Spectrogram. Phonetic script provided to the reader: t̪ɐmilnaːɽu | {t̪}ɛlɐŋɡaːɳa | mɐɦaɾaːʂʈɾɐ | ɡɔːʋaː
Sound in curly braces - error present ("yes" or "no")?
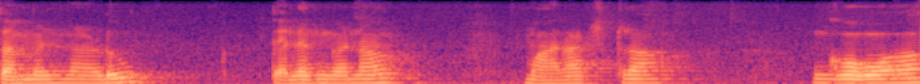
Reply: no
